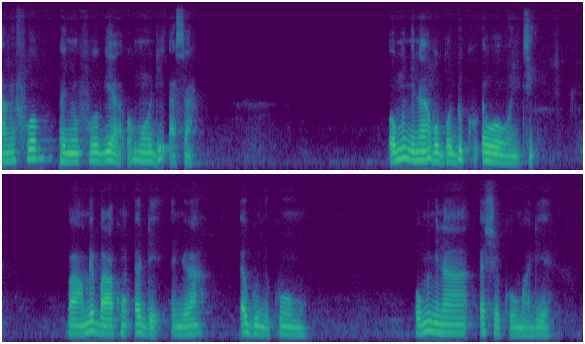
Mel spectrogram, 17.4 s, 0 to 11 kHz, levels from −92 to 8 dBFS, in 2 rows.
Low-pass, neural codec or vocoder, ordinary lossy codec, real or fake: 9.9 kHz; none; Opus, 24 kbps; real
